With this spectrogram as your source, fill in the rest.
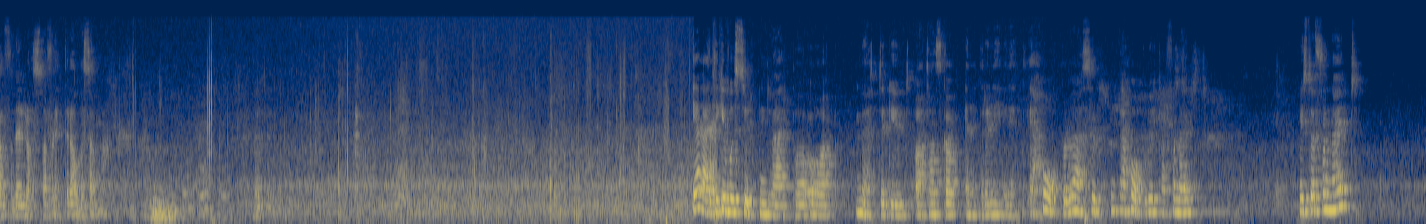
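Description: A woman speaks with animation into a microphone in an echoing hall.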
